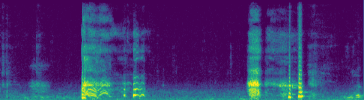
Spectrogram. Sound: laughing while watching in amusement

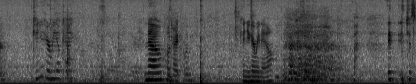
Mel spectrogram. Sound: laughter

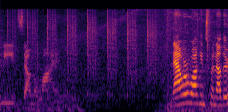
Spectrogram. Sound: machinery clacking

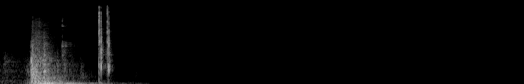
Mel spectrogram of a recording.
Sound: mouse clicking

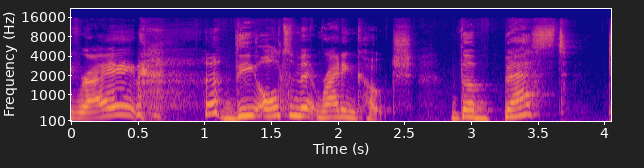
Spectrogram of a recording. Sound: chuckles

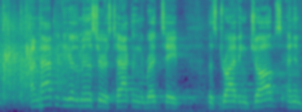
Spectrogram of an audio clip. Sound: applause

